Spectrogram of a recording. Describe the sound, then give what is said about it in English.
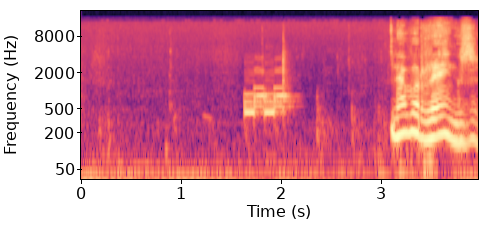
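A short burst of electronic telephone ringing, steady and fairly clear for about half a second, over faint background murmur, followed by a loud, wavering voice; the phone, which never rings, started ringing for no reason. “It just started ringing for no reason.”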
